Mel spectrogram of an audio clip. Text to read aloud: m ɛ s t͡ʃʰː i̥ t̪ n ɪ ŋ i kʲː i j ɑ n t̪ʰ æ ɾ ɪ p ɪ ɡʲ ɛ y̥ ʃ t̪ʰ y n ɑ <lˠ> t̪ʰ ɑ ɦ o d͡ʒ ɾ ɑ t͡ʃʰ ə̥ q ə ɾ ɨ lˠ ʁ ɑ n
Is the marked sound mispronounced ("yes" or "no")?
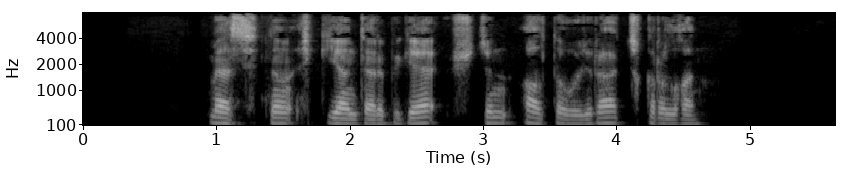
no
